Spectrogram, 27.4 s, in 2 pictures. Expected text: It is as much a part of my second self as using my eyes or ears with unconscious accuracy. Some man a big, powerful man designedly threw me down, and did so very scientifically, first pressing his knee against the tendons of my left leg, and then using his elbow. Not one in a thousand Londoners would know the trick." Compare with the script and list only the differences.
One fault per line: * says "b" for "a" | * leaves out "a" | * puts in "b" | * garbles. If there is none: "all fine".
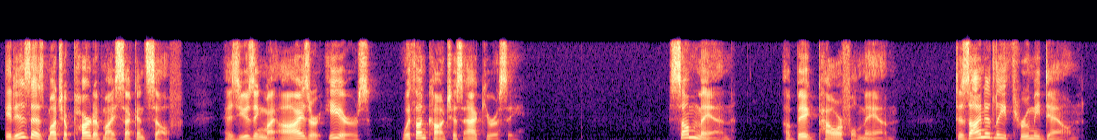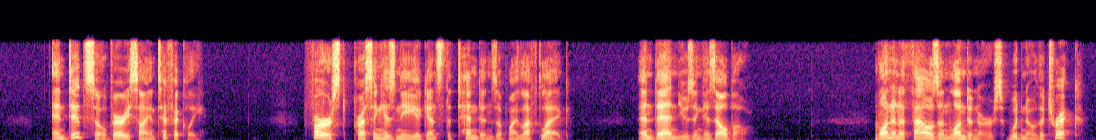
* leaves out "Not"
